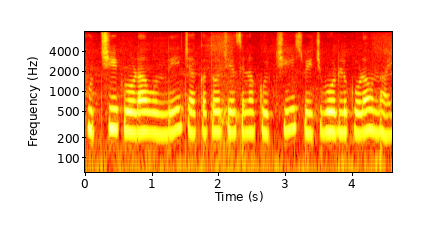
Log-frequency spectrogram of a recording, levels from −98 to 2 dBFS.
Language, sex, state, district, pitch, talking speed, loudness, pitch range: Telugu, female, Andhra Pradesh, Chittoor, 245 Hz, 145 wpm, -15 LUFS, 240-255 Hz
